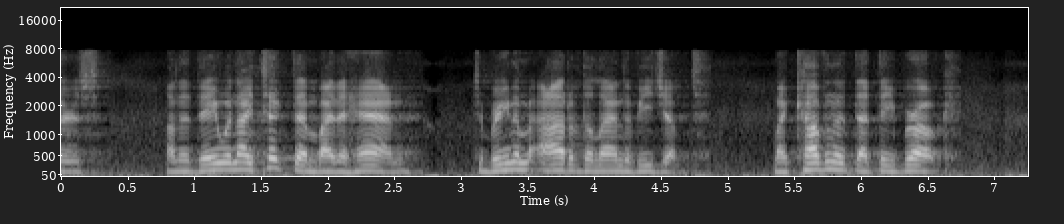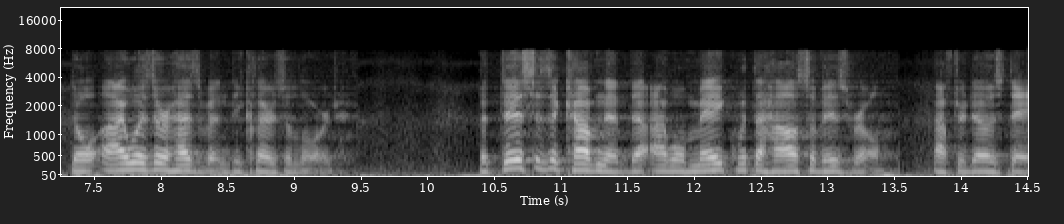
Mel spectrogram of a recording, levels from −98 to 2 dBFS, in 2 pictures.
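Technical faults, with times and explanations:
0.38–0.80 s, 2.72–3.10 s, 4.88–5.36 s, 6.76–7.34 s, 9.48–10.40 s, 13.54–13.80 s: comfort noise in place of the background. In each pause, lasting 0.26 to 0.92 s, the quiet background (about 30 dB below the loudest sound) loses its texture and becomes a flat, even hiss about 1 to 5 dB quieter. The likely cause is discontinuous transmission: the sender stopped sending and the receiver filled in synthetic noise.
7.31–7.34 s: onset clipped by the voice detector. When the sound returns at the end of the gap that starts at 6.76 s, its first 30 ms are missing, so it begins abruptly, without its soft attack. The detector likely reacted late, and comfort noise covered those moments.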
